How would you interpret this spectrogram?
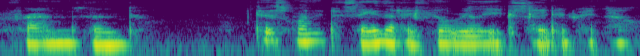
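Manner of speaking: whispering quietly at night; soft unvoiced late-night whisper. Real, not acted.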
